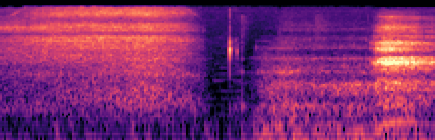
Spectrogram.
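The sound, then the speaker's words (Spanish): A deep breath: a long airy inhale, a brief pause, then a fuller, noisy exhale. No one speaks. “una frase que a mí estaba pensando en la misma, que es el respirar. Fíjate, profundamente, que no lo hacemos”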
